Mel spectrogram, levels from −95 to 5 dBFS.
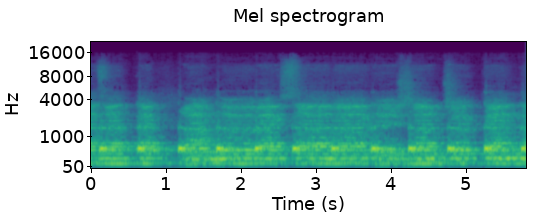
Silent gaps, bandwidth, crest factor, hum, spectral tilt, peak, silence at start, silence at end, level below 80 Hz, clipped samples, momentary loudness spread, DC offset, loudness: none; 12.5 kHz; 14 dB; none; -6.5 dB/octave; -2 dBFS; 0 s; 0 s; -58 dBFS; under 0.1%; 4 LU; under 0.1%; -17 LUFS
